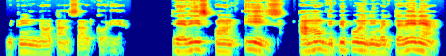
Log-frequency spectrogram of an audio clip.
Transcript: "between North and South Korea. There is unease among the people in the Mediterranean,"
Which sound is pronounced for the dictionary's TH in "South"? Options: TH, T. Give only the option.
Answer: T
